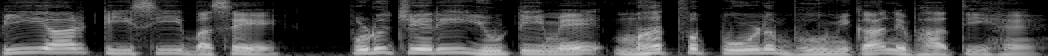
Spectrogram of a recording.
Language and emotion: Hindi, neutral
